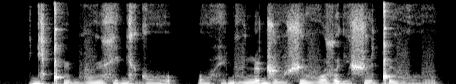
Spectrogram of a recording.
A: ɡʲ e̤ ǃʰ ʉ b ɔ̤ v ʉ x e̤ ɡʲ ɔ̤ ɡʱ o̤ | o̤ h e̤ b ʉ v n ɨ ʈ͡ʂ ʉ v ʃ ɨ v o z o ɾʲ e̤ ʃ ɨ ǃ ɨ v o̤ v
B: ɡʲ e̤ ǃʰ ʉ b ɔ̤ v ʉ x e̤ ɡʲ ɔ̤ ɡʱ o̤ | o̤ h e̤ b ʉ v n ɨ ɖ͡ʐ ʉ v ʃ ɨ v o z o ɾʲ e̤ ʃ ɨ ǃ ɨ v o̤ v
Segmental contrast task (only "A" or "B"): B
